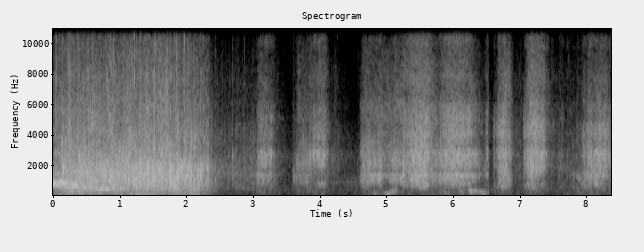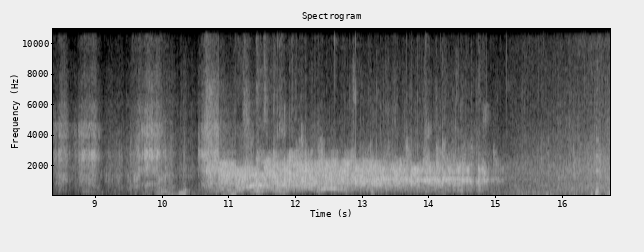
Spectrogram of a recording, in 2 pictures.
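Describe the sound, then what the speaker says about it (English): Convocation audience applauding Dr. Art Laffer, a loud burst of crowd clapping that cuts off into quieter, patchy sound with scattered noises, then swells again into a strong sustained wave of applause. "Give him a big round of applause."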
